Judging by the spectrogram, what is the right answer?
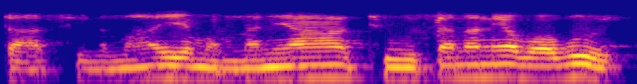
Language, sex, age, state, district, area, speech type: Telugu, male, 18-30, Andhra Pradesh, East Godavari, urban, conversation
